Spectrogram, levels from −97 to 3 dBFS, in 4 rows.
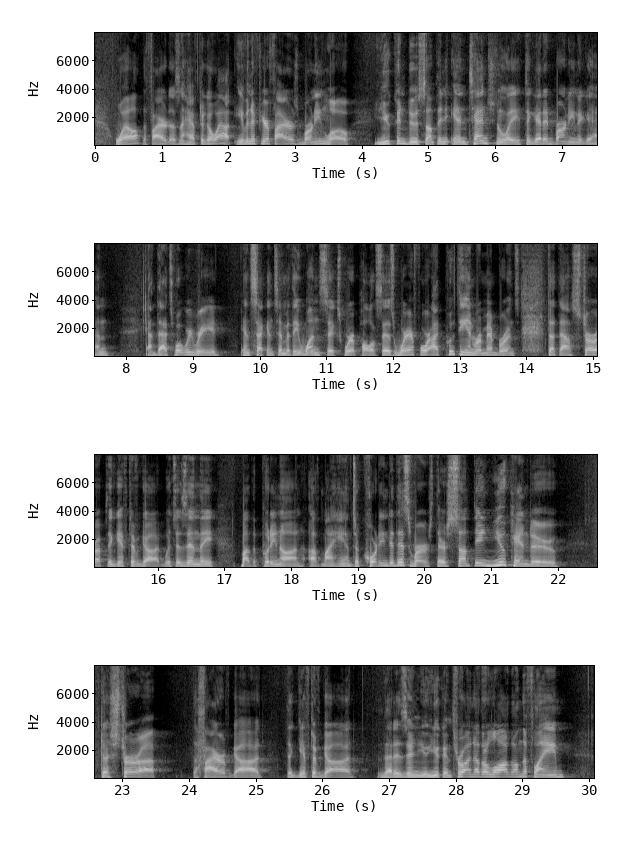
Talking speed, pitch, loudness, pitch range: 190 wpm, 125 Hz, -27 LUFS, 105-150 Hz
